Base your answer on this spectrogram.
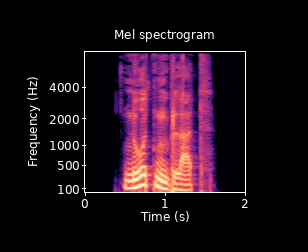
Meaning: sheet of music
- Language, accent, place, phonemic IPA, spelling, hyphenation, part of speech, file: German, Germany, Berlin, /ˈnoːtn̩blat/, Notenblatt, No‧ten‧blatt, noun, De-Notenblatt.ogg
